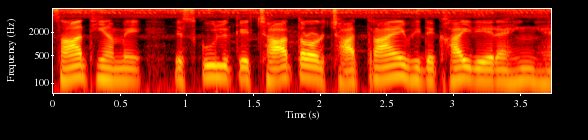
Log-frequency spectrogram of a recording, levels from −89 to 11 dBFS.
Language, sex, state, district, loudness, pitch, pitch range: Hindi, male, Bihar, Darbhanga, -23 LUFS, 120 Hz, 115-130 Hz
